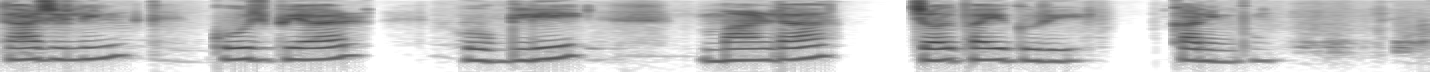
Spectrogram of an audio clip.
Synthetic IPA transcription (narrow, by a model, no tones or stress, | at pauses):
d̪aɾd͡ʒiliŋ | kod͡ʒbʱijaɾ | huɡli | malɖa | d͡zʌlpʰajɡuɾi | kaliŋbuŋ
